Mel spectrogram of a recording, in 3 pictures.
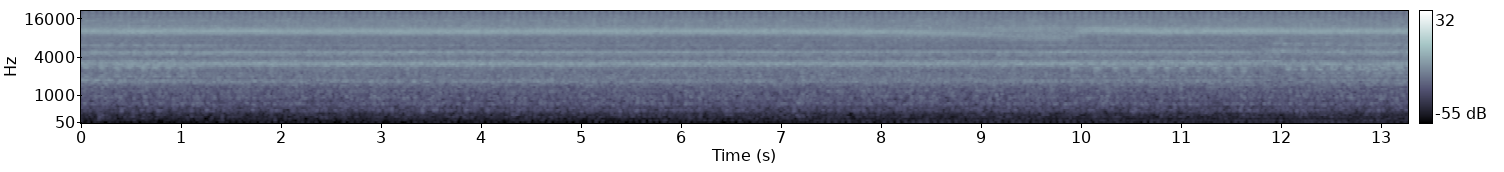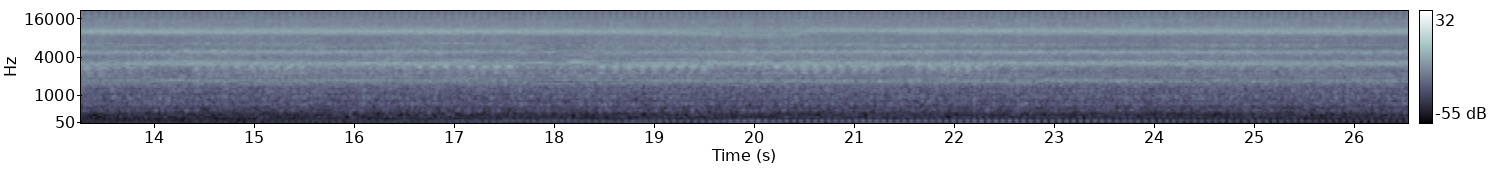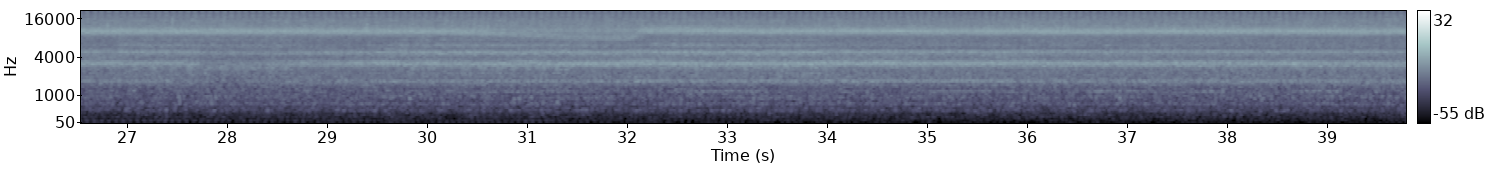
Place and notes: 種瓜坑溪, 成功里, Nantou County - River and Cicada sounds
River sound, Cicada sounds, Faced woods
Zoom H2n MS+XY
